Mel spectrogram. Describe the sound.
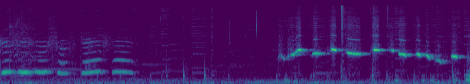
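A short whistled signal tune of a helpers' squad, whistled by one member calling for help: a few clear, steady notes, a pause, then a brighter rising phrase of sustained whistled tones, fairly loud with no talking.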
